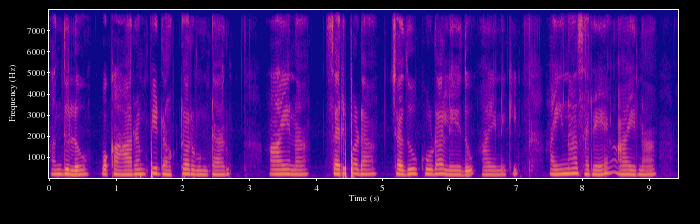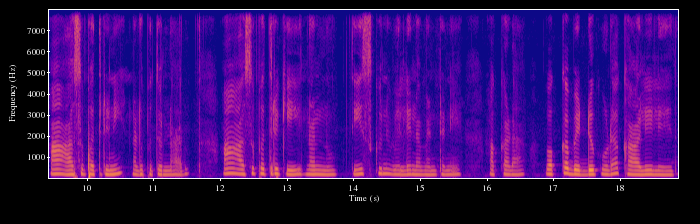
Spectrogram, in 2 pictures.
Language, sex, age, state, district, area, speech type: Telugu, female, 18-30, Andhra Pradesh, Kadapa, rural, spontaneous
